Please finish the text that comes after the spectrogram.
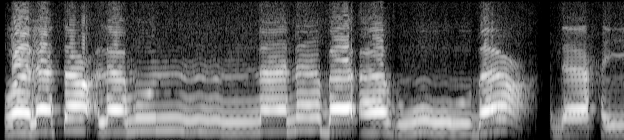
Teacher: huruf ain, tekan dekat tengah-tengah kerongkong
